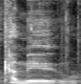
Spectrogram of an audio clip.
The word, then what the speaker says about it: Camus: Obviously, I know it's Camus. But I am not Sisyphus, okay? I've neither escaped death. Well, actually, yes, I have. I am no tyrant! Well, actually, I may be. It's pronounced Camus.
